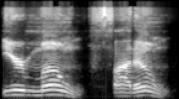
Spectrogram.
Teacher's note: o ão sempre vai puxar a pronúncia pro final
